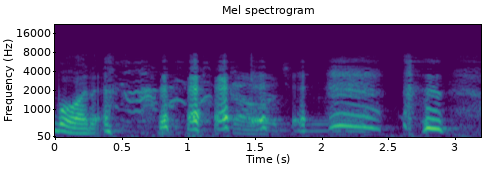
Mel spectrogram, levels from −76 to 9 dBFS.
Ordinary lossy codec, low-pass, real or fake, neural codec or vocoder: none; none; real; none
